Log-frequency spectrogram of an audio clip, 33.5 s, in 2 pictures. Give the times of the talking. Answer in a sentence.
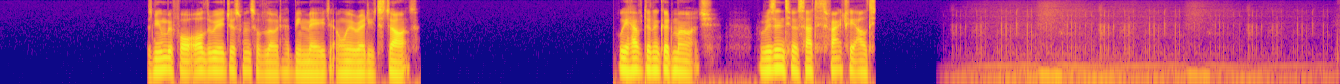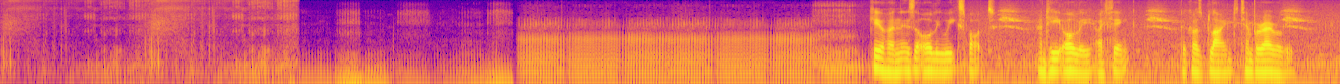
The talking can be heard from 1.9 to 5.2 s, from 7.8 to 10.9 s and from 27.6 to 33.0 s.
